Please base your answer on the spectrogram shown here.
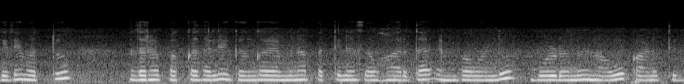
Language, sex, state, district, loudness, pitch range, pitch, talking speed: Kannada, female, Karnataka, Koppal, -13 LUFS, 200-215 Hz, 205 Hz, 115 wpm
